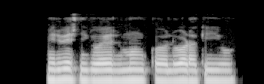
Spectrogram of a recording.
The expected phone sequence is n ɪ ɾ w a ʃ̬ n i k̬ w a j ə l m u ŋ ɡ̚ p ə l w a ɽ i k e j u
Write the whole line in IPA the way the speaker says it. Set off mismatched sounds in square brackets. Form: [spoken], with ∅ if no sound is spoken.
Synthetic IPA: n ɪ ɾ w [e] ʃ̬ n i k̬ w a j ə l m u ŋ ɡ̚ p ə l w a ɽ [a] k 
